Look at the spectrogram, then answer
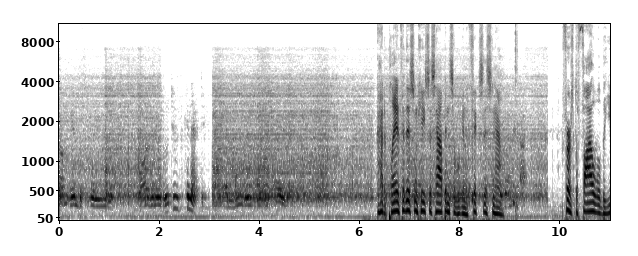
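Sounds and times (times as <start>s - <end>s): static hiss: 0.0s - 2.4s, 3.0s - 9.8s
faint radio station: 0.0s - 11.0s.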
